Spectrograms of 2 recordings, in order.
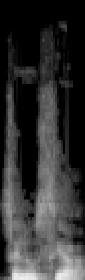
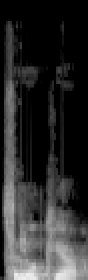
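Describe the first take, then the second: First: The consonant before the ending is an s sound. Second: The consonant before the ending is a k sound.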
